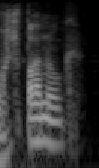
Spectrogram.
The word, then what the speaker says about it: Hochspannung: How do you say that again? – Hochspannung. Hochspannung. Hochspannung. Okay. Hochspannung. Yeah.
